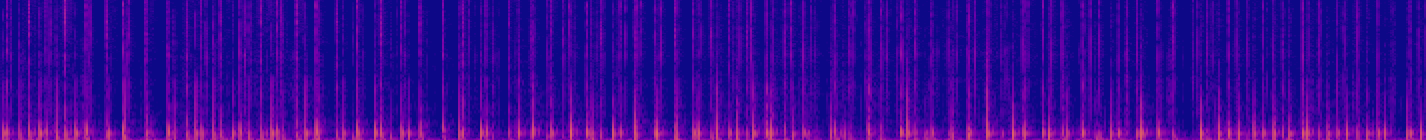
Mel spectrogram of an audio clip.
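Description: A thick paperback copy of Salem's Lot, a solid paper block with a card cover, is held in the hand and tapped fast and aggressively with fingertips and nails on the cover and page edges. The result is a dense, continuous stream of dull, papery clicks and thuds, with a low-mid body and no ring after each tap.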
